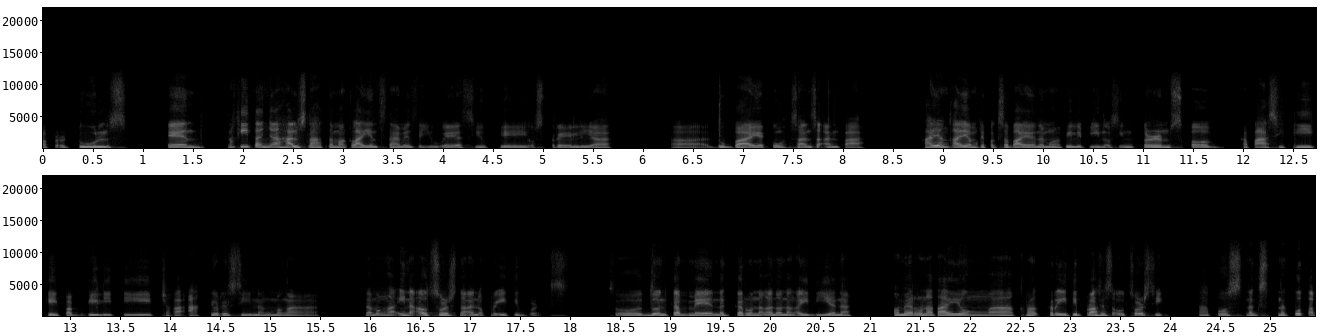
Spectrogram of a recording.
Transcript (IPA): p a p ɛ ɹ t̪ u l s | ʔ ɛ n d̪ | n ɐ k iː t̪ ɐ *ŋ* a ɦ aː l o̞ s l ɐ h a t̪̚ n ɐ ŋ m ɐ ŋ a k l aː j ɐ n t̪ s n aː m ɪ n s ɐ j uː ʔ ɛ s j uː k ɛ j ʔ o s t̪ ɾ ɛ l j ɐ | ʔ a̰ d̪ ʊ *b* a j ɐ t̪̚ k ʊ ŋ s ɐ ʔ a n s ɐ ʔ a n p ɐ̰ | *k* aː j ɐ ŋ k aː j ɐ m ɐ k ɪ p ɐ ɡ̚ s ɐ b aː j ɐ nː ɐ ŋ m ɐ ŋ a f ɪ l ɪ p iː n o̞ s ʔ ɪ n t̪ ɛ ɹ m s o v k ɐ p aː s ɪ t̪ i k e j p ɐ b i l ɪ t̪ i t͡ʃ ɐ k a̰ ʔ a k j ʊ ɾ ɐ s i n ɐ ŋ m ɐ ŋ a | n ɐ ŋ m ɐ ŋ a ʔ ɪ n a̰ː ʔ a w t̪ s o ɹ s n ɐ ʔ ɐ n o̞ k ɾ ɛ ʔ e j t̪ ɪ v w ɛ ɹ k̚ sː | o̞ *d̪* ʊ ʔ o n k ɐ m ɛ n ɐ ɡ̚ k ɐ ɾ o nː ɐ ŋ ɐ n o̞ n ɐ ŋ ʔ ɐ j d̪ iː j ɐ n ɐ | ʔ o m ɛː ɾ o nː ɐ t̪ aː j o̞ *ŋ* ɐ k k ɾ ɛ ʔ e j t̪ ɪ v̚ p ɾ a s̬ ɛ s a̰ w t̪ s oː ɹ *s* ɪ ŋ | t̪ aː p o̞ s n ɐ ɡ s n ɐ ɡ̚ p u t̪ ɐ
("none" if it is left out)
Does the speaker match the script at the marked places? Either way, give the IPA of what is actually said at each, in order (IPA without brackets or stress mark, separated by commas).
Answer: ɲ, b, k, d̪, ŋ, s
